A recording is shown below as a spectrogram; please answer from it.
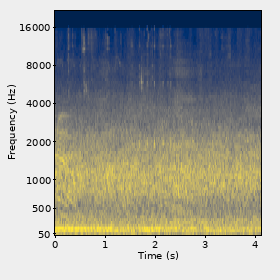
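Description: Outdoor ambience of indistinct voices chatting in the background, over a steady low hum that fades out about two and a half seconds in.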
